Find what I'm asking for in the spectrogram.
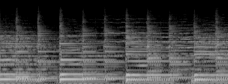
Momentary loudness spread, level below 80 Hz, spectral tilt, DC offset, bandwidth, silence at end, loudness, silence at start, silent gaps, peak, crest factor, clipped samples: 4 LU; -46 dBFS; -5 dB/octave; under 0.1%; 14 kHz; 0 s; -22 LUFS; 0 s; none; -6 dBFS; 14 dB; under 0.1%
